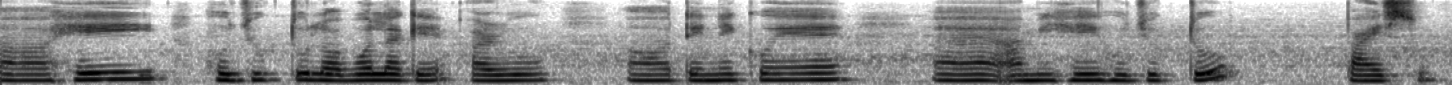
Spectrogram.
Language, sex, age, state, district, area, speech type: Assamese, female, 18-30, Assam, Dibrugarh, rural, spontaneous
